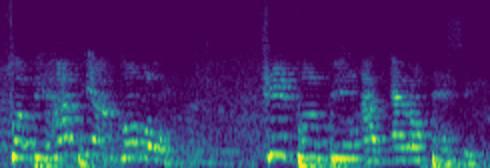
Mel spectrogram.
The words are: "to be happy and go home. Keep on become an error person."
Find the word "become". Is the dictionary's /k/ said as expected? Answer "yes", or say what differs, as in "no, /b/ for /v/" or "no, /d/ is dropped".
no, /k/ is dropped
